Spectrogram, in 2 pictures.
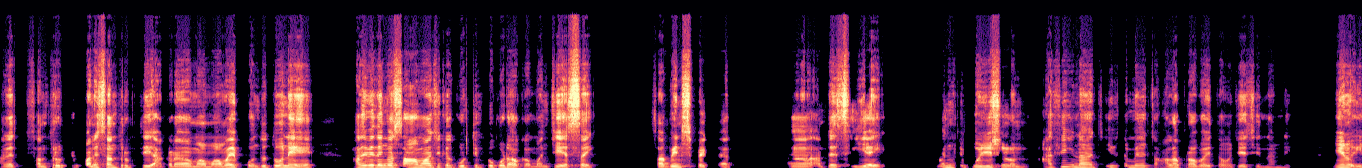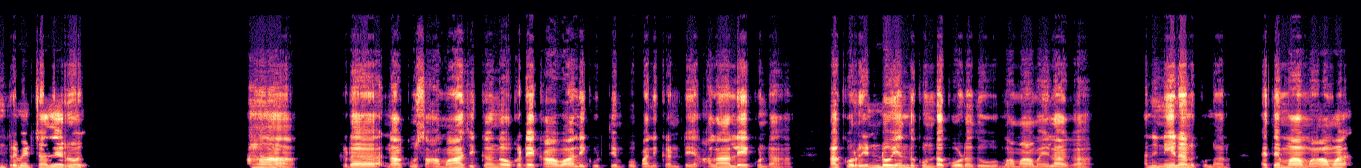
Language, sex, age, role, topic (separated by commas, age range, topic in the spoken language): Telugu, male, 35-39, guest, సామాజిక గుర్తింపు, పనిలో సంతృప్తి—వీటిలో మీకు ఏది నిజమైన విజయంగా అనిపిస్తుంది?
